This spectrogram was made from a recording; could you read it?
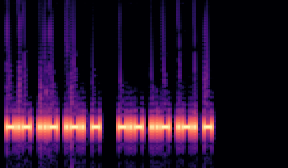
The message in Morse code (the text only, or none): KURT KURT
